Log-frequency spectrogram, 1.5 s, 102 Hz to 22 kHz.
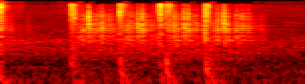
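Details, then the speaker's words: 2019 KTM 300 EXC TPI: four quick light rattling clunks as the front end moves, excessive spring chatter from inside the fork, sounds really loose; dealer to inspect, thinks spring chatter may be fine, cause unconfirmed. "it sounds like something's really really loose so the great guys at Jemima in Braintree are gonna check it out next week"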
